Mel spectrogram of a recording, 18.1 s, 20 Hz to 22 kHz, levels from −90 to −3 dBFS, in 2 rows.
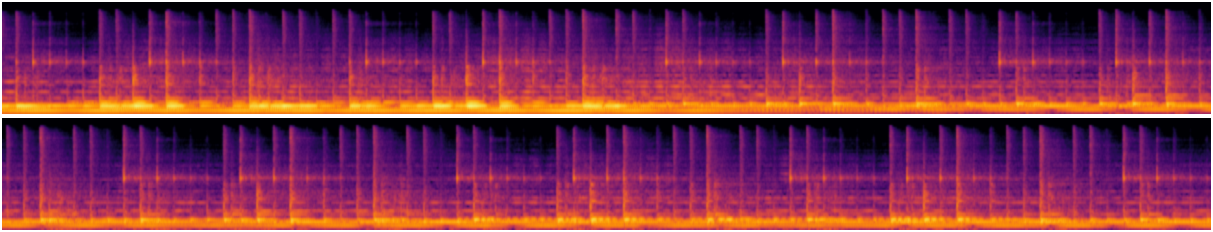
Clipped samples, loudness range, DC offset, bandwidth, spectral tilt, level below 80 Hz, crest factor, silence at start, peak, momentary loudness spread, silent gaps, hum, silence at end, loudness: under 0.1%; 7 LU; under 0.1%; 16.5 kHz; -7 dB/octave; -50 dBFS; 18 dB; 0 s; -2 dBFS; 10 LU; none; none; 0 s; -21 LUFS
